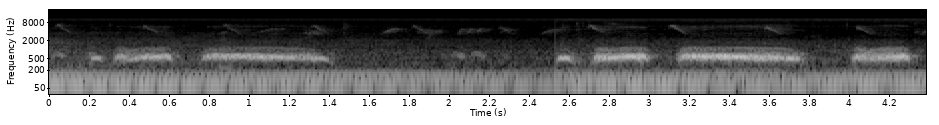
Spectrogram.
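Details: Rival-meeting menguku call of a spotted dove, mostly given by males before testing strength: two bursts of short and long low coos separated by a pause, thin high chirps from other birds above.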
